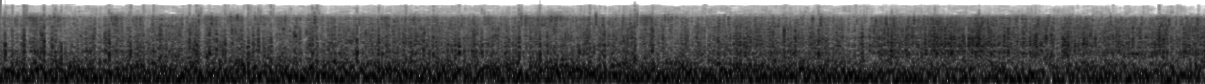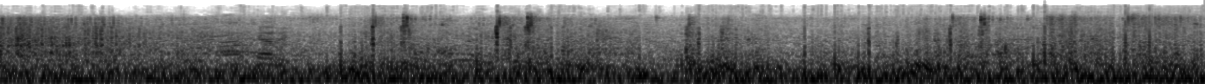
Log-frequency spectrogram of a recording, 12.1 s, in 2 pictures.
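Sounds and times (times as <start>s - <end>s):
fireworks booming: 0.0s - 12.0s
fireworks crackling: 0.0s - 12.0s.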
